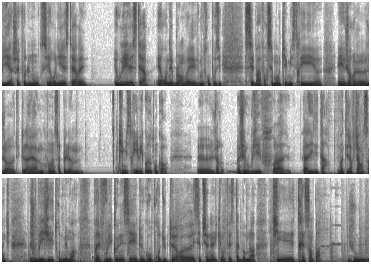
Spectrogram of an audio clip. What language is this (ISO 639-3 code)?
fra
